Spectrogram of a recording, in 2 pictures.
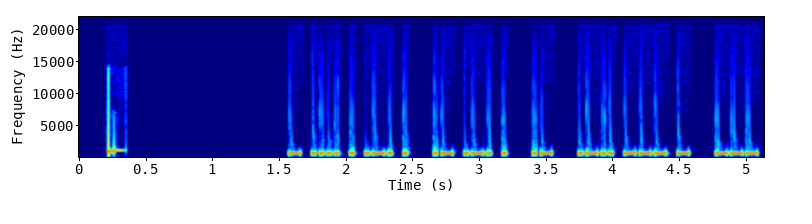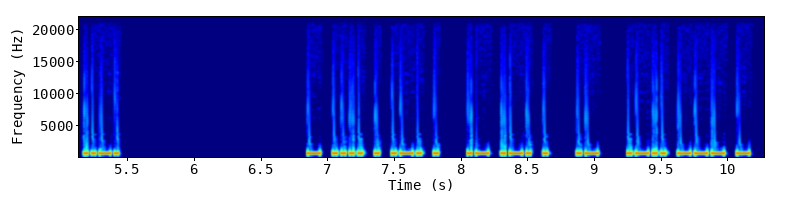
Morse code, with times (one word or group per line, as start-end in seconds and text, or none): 1.6-2.5 THERE
2.7-3.2 ARE
3.4-3.5 A
3.7-4.6 LOT
4.8-5.4 OF
6.9-7.8 THERE
8.1-8.7 ARE
8.9-9.0 A
9.3-10.2 LOT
